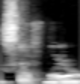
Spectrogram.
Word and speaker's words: Safnauer: Am I pronouncing Safnauer right, Andrew? Man, you nailed it.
